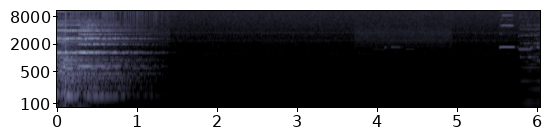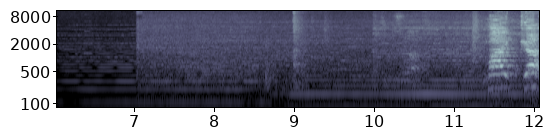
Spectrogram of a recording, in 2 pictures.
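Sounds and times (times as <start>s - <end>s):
background noise hiss: 0.0s - 12.0s
sustained keyboard chords: 5.8s - 12.0s.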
